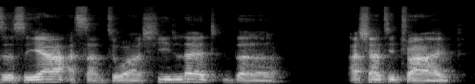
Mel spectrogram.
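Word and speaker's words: Yaa Asantewaa: So it's this Ya Asantua.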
